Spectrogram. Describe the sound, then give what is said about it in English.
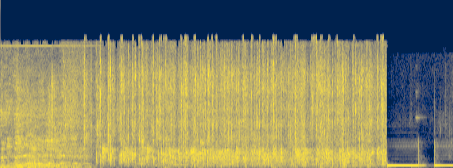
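Several seconds of loud, dense applause-like crowd noise, then a few short electronic telephone keypad dialing beeps, one after another, sound clearly at the very end. “I've got Julia Roberts on speed dial anyway.”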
